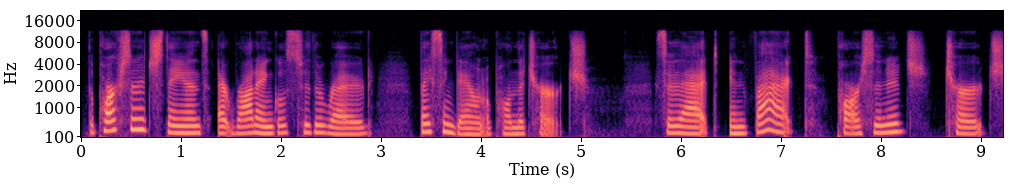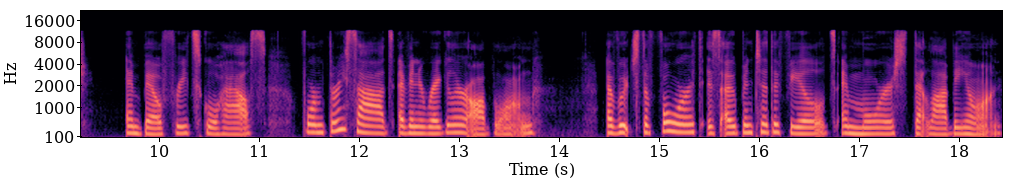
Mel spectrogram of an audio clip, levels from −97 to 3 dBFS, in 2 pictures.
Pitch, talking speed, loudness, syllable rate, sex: 215 Hz, 145 wpm, -20 LUFS, 4.1 syllables/s, female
